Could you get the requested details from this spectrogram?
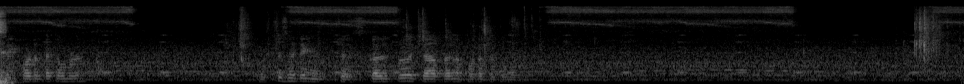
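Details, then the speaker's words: Phacoemulsification machine during scleral tunnel phaco for a very hard, dense brown nuclear cataract. Steady high-pitched hiss with intermittent clicks and soft tonal sounds while sculpting a deep trench, about 2.5–3 mm long, with the nucleus stabilized by a chopper. "the nucleus is stabilized with the chopper as I'm sculpting down the sculpting length is very small it's just about say 2.5 to 3 mm and this trench is going to be dug deeper at least about 80%"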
